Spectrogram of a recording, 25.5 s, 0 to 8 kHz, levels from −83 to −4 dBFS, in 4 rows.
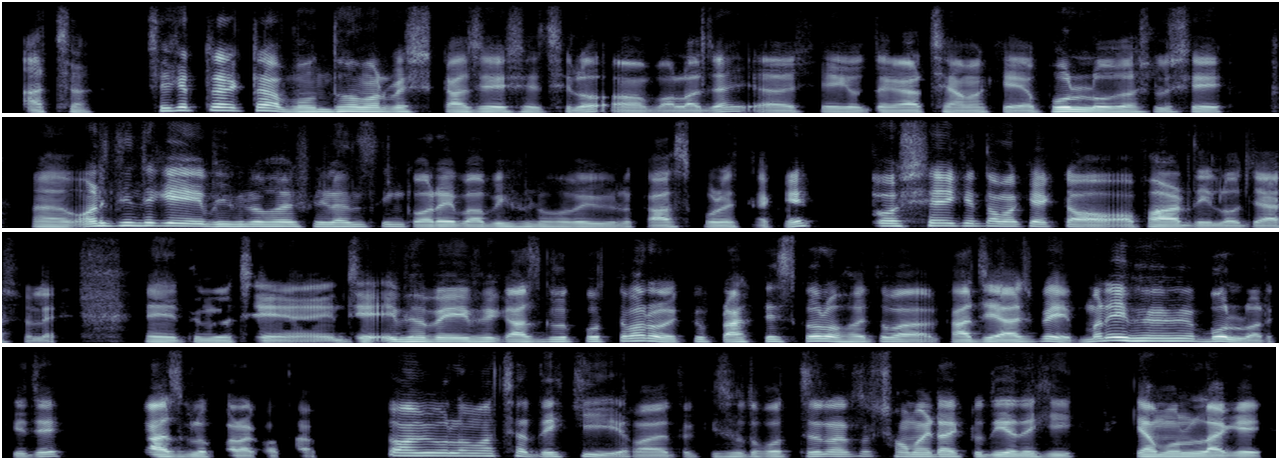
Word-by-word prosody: আচ্ছা, 110 +1 -5 0.4
সেক্ষেত্রে 220 +3 +1
একটা 205 +1 -1 0.2
বন্ধু 130 +2 0
আমার 145 -1 +3
বেশ 130 - -3
কাজে 115 +1 0
এসেছিল 110 -1 -8 0.2
আ - - -2 0.2
বলা 95 +1 -2
যায়। 150 - -1 0.2
আ - - -2 0.2
সে - - -11
হচ্ছে 105 -1 -7
দেখা 110 -1 0
যাচ্ছে 110 +2 -9
আমাকে 105 +1 -4 0.2
বলল, 145 -2 +7 0.2
আসলে 120 +1 -8
সে 125 - +1 0.5
আ - - -3 0.2
অনেকদিন 190 +4 +2
থেকেই 190 -2 +5 0.2
বিভিন্নভাবে 150 0 +1
ফ্রিল্যান্সিং 140 0 -3
করে 120 +1 +3
বা 120 - +1
বিভিন্নভাবে 120 -2 -4
বিভিন্ন 110 +1 -7
কাজ 110 +1 0
করে 110 0 -1
থাকে। 105 - -2 0.4
তো - - -5 0.2
সে 195 - 0
কিন্তু 180 -1 -3
আমাকে 160 0 0
একটা 145 -1 -3 0.3
অফার 115 -3 +4
দিলো 105 -1 -3
যে, - - -5
আসলে 100 -1 -9 0.5
যে - - -2 0.2
তুমি 110 -1 -6
হচ্ছে 105 - -8 0.4
যে - - -1
"এইভাবে, 140 -1 +2
এইভাবে 130 +1 +1
কাজগুলো 130 +3 +1
করতে 150 +1 -2
পারো, 185 -2 +4
একটু 125 +4 -8
প্র্যাকটিস 135 +3 +2
করো। 165 0 +6
হয়তোবা 130 +1 -1 0.2
কাজে 120 +2 +3
আসবে।" 125 +7 +1 0.2
মানে 165 - +2
এইভাবে 190 -3 +5
এইভাবে 180 -1 0
বললো 145 -7 +6
আরকি, 120 - -12
যে 140 - +2 0.5
কাজগুলো 120 -1 +5
করার 105 -1 -1
কথা। - - -13 0.4
তো - - -8
আমি 200 0 +2
বললাম, 190 -1 -2
"আচ্ছা 175 -2 -5
দেখি," 135 +2 -2 0.2
হয়তো 110 -1 -4
কিছু 120 +2 -9
তো - - -6
করতে 125 0 -4
হচ্ছে 150 - -2
না। - - +2 0.3
সময়টা 140 -1 +1
একটু 135 0 -8
দিয়ে 130 0 +4
দেখি 120 0 -4 0.4
কেমন 125 -1 +3
লাগে। 110 +1 +4
130 Hz, 195 wpm, -24 LUFS, 115-150 Hz, 0.5 s, বলল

